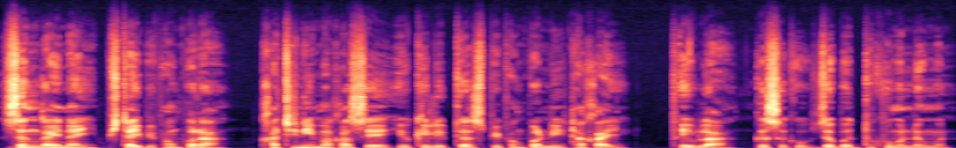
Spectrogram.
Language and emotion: Bodo, sad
